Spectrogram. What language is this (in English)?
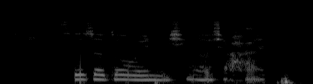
Chinese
